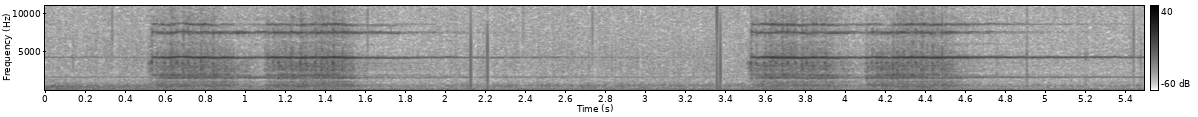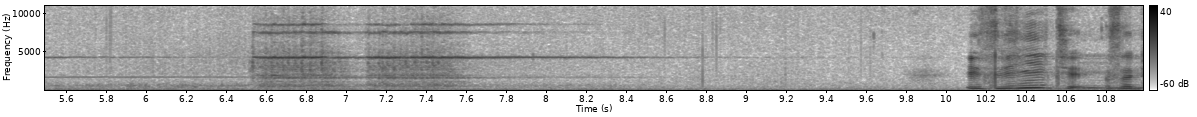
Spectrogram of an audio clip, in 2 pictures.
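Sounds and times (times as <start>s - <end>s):
telephone ringing with trilling bursts in a family home: 0.5s - 8.8s
speech: 10.1s - 10.9s.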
